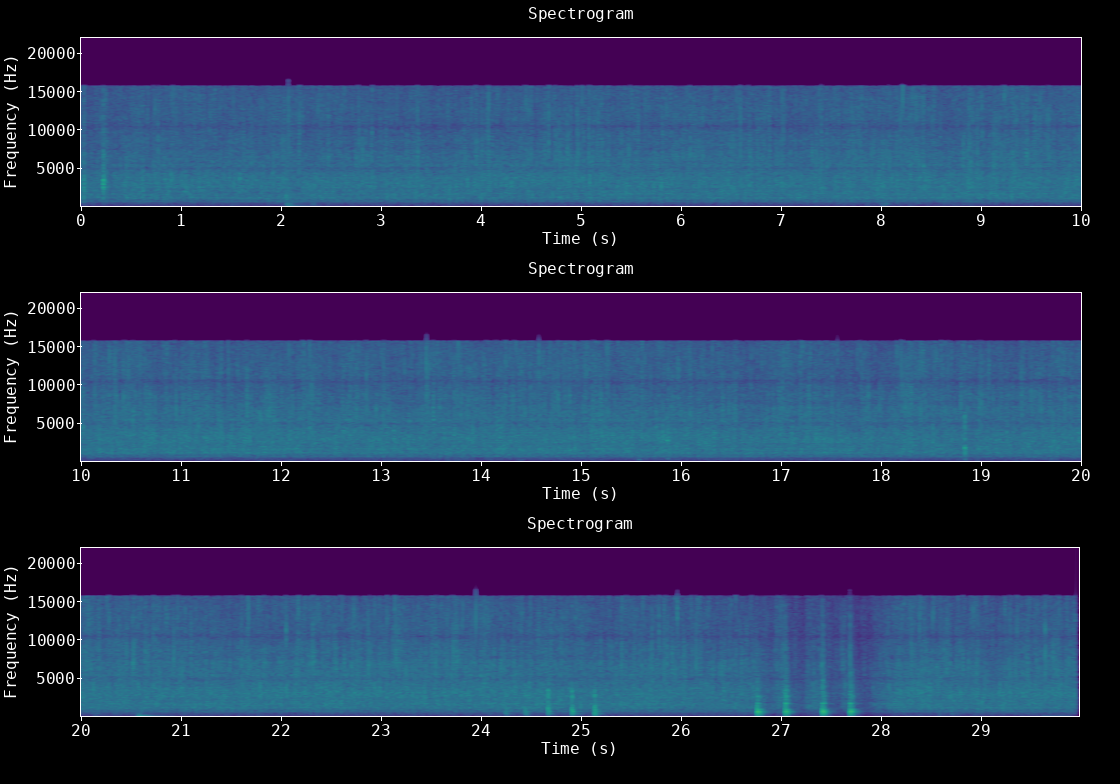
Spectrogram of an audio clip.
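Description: Sliced potatoes and vegetables sizzling steadily in oil in a wok, with a few sharp taps near the end.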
